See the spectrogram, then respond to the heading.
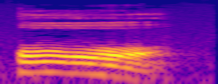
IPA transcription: ɔː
